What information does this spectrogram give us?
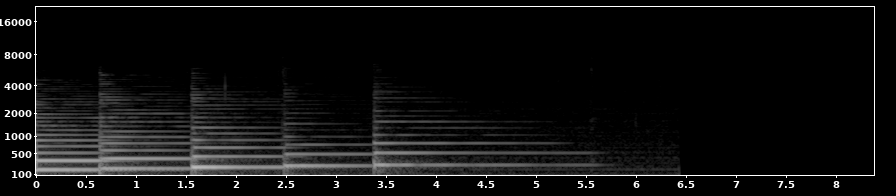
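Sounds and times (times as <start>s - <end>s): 
left hand exercise played: 0.0s - 6.4s.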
